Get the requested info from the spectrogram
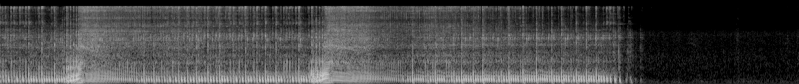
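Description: Red Poulan two-stroke chainsaw running, revved up twice, then shut off abruptly about six seconds in.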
